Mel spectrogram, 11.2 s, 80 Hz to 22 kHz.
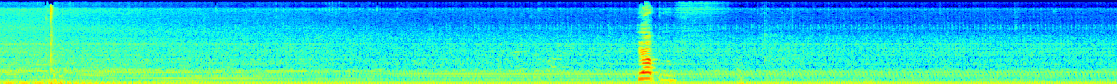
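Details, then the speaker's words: Mainstays 9-inch high velocity fan after oiling and blade balancing service: click, then soft motor hum slides lower stepping from high to medium; slows smoothly, normal speed change. "all right so now we're going to go from high to medium this is uh when we switch speeds going slower"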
